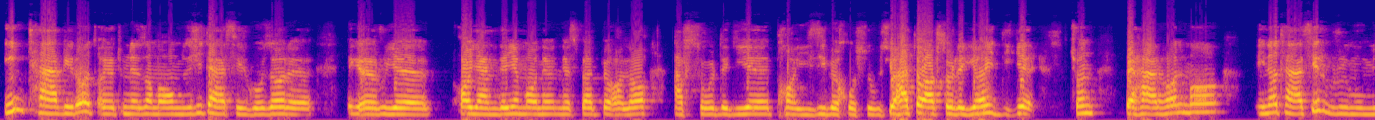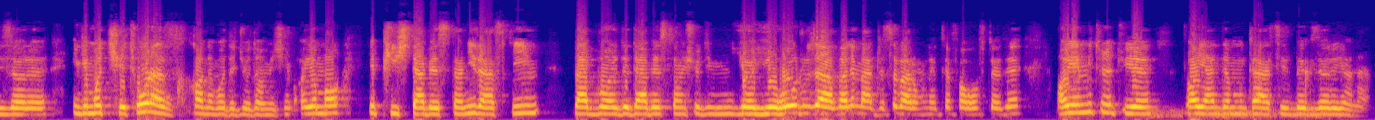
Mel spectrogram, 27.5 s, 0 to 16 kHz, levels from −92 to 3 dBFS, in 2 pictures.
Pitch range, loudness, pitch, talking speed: 190-215 Hz, -11 LUFS, 200 Hz, 140 wpm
